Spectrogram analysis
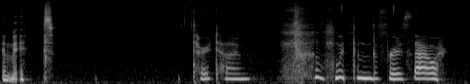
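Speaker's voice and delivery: crying while talking. Watching a sad movie and talking to the camera, crying while talking. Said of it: "I need to stop crying".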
